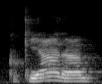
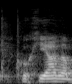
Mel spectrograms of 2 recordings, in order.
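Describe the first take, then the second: First: The name has an Americanized, mixed-up pronunciation. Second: The name has a Latin-style pronunciation. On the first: This imitates how an American would likely say it. The speaker calls it wrong. "mixture between actual American pronunciation and something random" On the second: This is the proper scientific name pronunciation. The speaker calls it right. "correct Latin pronunciation would be"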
